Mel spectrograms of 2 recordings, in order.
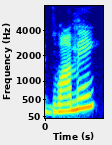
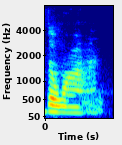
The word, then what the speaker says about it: Dewan: do you say Dwame? Is that your last name? No, it's pronounced Dewan. Dewan.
